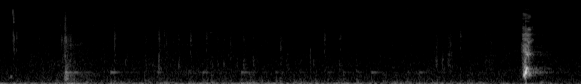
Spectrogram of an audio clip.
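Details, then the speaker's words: Person with hiccups while playing a video game, talking over gameplay; hiccups. "I have a problem you see I have the hiccups and I'm bad at PvP"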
